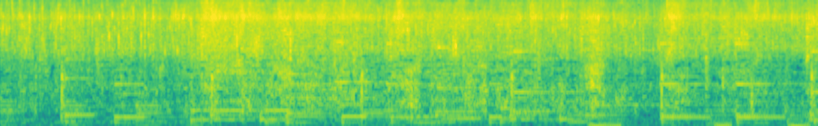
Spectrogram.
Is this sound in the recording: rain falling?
no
